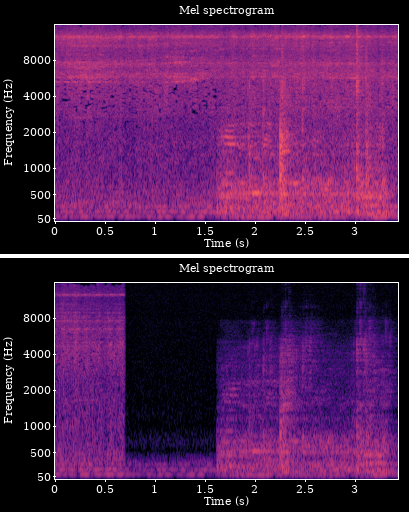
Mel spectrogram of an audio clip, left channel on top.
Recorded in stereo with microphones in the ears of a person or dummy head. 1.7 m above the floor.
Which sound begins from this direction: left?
A hiss, at 1.6 s.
